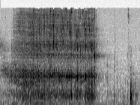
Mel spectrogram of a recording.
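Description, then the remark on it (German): Freshly tapped caffeinated apple spritzer is poured steadily into a small cup for about two seconds, the splashing pitch climbing as it fills, followed by a few faint drips and a small clink. “nach einem frisch gezapften Tässchen koffeinhaltiger Apfelschorle.”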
